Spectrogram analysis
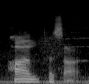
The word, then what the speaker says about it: en passant: The first card in the pack is, am I pronouncing this right? En passant? En passant.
